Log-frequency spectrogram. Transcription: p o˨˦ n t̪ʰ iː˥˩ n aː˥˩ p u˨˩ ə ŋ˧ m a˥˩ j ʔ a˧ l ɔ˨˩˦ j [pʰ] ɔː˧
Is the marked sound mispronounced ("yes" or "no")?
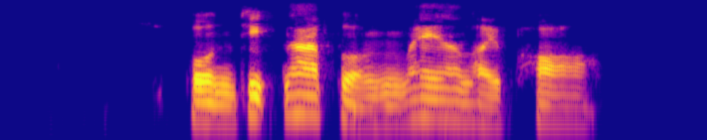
no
